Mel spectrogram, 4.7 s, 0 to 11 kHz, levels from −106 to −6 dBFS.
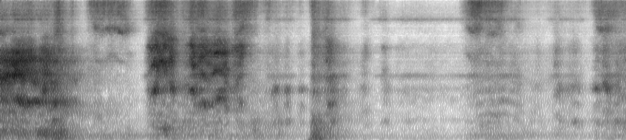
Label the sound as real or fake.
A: fake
